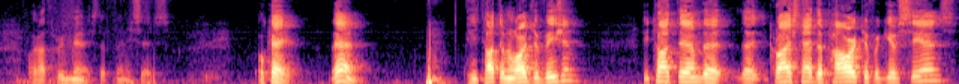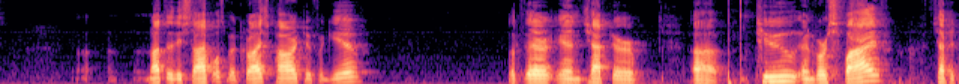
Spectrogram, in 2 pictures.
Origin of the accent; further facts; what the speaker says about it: Fossil, Oregon, United States; I grew up in Fossil, Oregon. Miguel says, somebody that worked says it, Podunk, Oregon. And from 1 year old to 18, it was the center of the universe.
